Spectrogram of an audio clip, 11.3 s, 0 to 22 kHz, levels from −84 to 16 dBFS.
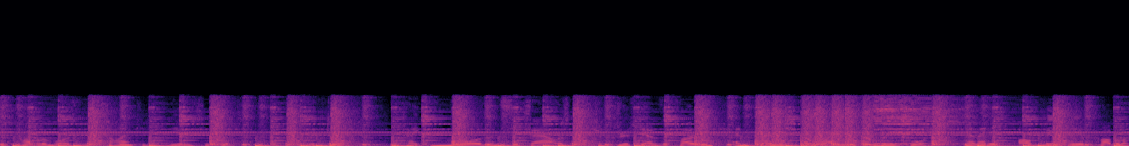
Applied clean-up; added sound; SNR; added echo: none; Bell / Drum / Drum kit; -3 dB; none.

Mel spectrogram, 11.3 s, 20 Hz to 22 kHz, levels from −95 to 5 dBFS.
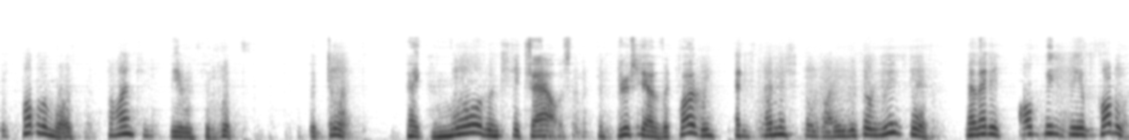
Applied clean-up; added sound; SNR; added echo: neural mask model DeepFilterNet 3.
